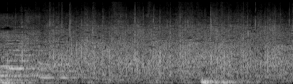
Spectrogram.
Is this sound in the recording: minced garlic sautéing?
no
